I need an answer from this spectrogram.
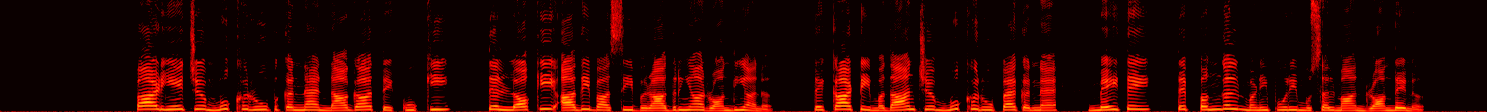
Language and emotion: Dogri, neutral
